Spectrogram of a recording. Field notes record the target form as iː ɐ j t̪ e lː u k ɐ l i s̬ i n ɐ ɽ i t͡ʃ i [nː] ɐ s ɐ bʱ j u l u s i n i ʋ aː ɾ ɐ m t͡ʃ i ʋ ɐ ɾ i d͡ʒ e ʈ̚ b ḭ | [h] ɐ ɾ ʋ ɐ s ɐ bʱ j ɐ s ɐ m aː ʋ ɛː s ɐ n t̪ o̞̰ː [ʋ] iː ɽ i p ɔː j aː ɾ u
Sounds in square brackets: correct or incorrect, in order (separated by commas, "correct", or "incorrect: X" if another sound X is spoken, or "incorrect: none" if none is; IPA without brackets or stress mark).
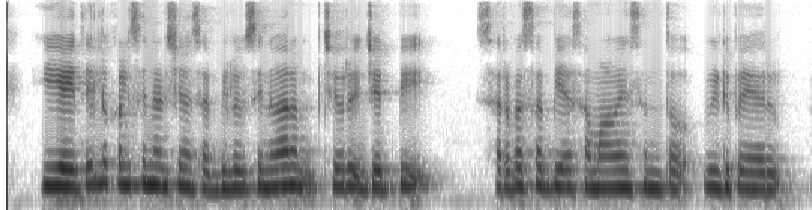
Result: incorrect: n, incorrect: s, correct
